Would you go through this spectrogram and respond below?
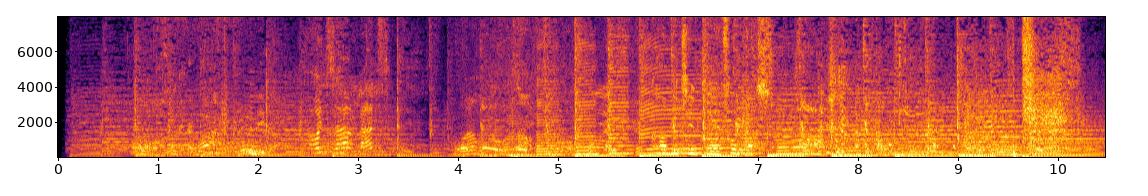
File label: male english west midlands accent christmas commercial; aldi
